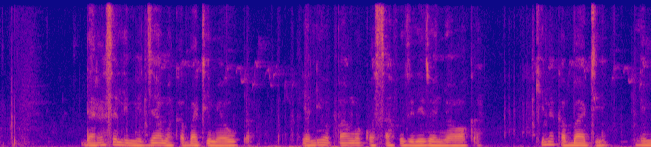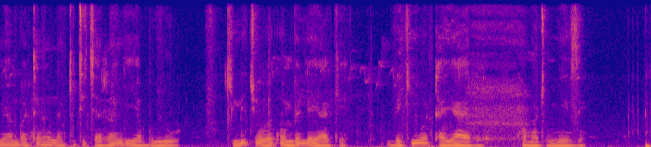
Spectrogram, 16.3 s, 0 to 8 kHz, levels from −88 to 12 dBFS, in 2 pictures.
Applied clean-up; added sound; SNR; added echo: none; Dog + Breathing; 17 dB; none.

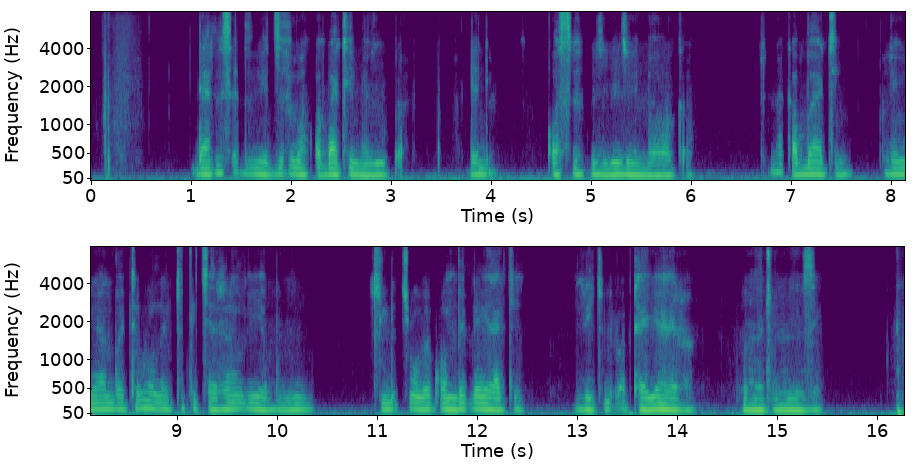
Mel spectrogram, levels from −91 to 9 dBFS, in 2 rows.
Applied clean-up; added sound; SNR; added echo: neural diffusion model UNIVERSE++.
